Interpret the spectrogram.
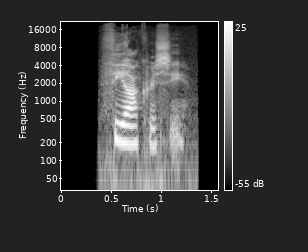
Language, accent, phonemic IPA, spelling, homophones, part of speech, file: English, US, /θiːˈɒkɹəsi/, theocracy, theocrasy, noun, En-us-theocracy.ogg
- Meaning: 1. Government under the control of a state religion 2. Rule by a god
